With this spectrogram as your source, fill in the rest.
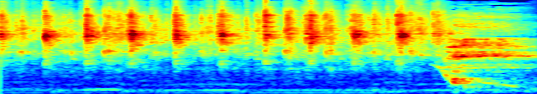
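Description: A travel-size plastic setting spray bottle is shaken to mix it, as its label directs, and the mixing balls inside rattle like those in a nail polish bottle. A steady series of bright, sharp clicking rattles repeats evenly, ending in a brief downward swoosh as the sound fades.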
